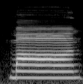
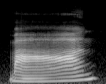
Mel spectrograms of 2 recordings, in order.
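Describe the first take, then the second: First: The pitch stays high and level throughout. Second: The pitch dips low, then rises again.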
